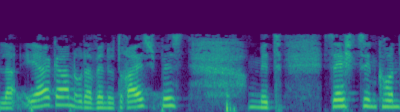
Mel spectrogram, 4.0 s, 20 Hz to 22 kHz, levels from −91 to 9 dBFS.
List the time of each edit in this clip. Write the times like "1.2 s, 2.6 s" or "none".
2.5 s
